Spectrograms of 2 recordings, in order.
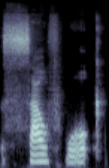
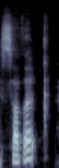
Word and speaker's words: Southwark: You will read it as South Walk, but it's actually Southwark.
